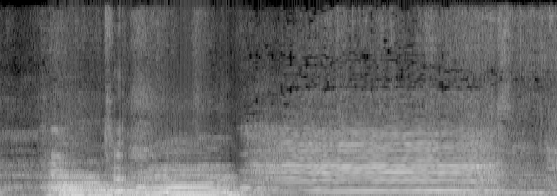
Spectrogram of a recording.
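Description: An improved-breed dairy cow at an agro farm gives a loud, close moo, a short rising call followed by a longer sustained bellow.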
